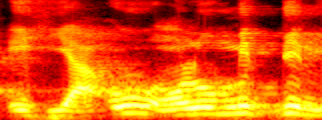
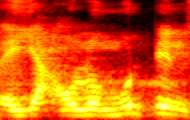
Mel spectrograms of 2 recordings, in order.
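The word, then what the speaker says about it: إحياء علوم الدين: Bapak bacanya harusnya Ihya Ulumuddin gitu, jangan Ihya Ulumuddin, salah. Karena apa? Harusnya ulumi itu mudhof. Mudhof itu hukumnya adalah majrur. Wa alamatu jarihi kasrotun zahiratun fi akhirihi wa huwa mudhof. Ulumi mudhof kepada ad-din. Gitu, Pak.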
